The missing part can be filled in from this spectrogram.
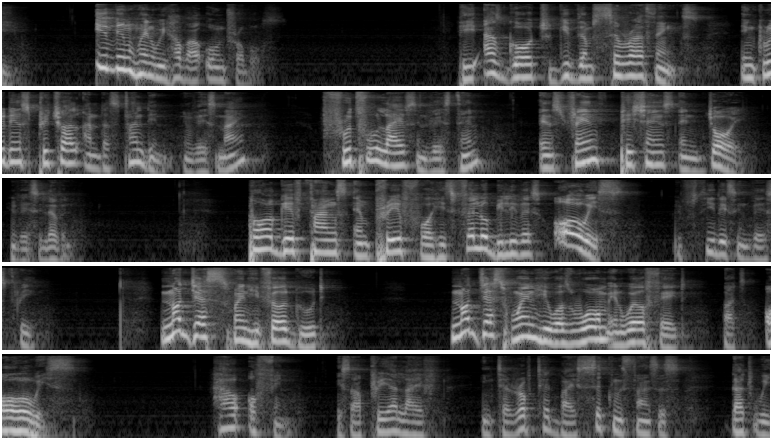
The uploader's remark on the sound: Sermon preached at CBC Shiashie Campus.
